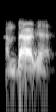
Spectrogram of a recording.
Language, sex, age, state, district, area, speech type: Odia, male, 18-30, Odisha, Kalahandi, rural, conversation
